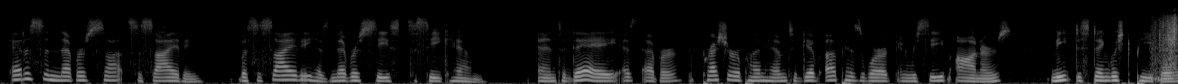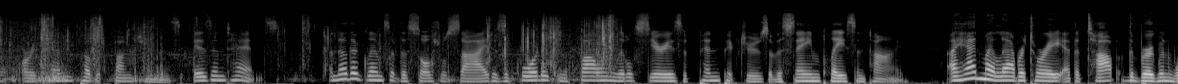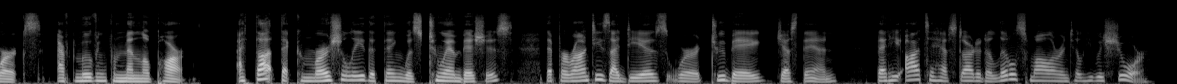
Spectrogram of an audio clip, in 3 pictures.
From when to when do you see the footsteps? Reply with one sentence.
You can hear the footsteps from 11.5 to 18.1 s.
